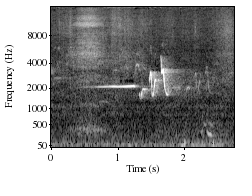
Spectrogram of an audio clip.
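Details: Japanese bush warbler singing in the mountains early in the morning during bracken gathering: a long, steady whistled note held for about a second, then a quick, rising-and-falling flourish of sharp notes, over soft background hiss.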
